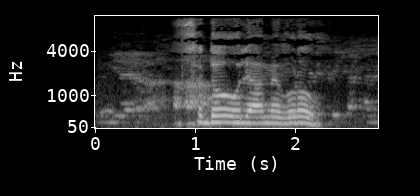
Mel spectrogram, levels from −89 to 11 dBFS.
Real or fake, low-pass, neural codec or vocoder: real; 10.8 kHz; none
